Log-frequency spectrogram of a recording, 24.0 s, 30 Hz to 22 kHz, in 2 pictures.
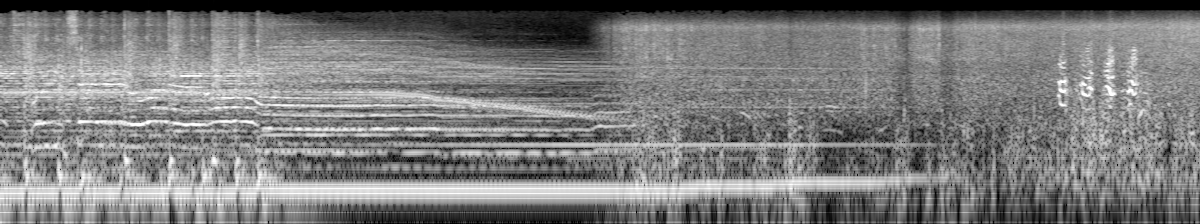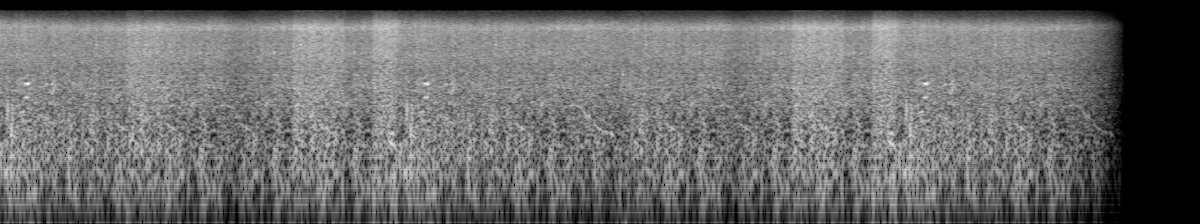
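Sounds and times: wind buffeting microphone: 4.9 - 23.1
surf washing over sand: 5.9 - 23.2.

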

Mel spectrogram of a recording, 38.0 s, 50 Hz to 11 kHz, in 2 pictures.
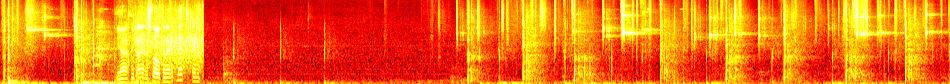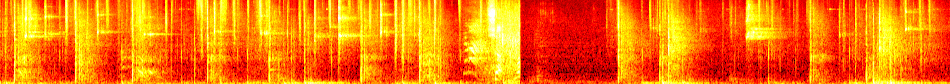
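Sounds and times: racket striking tennis ball: 0.0 - 0.7, 1.3 - 1.9, 9.1 - 28.2, 31.2 - 32.9, 34.5 - 38.0
shoes squeaking on court: 0.0 - 1.8, 8.6 - 29.0, 31.1 - 38.0
tennis ball bouncing on court: 0.0 - 2.9, 9.1 - 28.4, 31.2 - 33.2, 34.3 - 38.0.

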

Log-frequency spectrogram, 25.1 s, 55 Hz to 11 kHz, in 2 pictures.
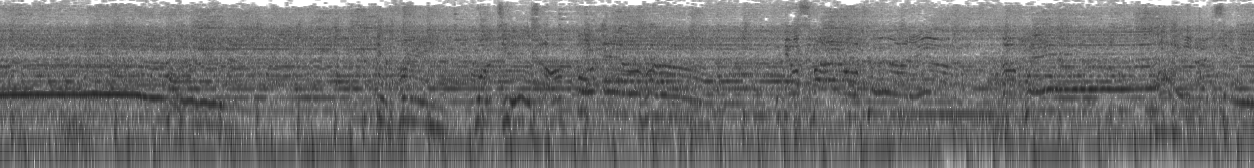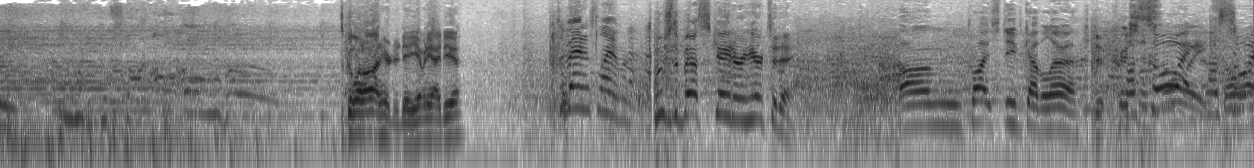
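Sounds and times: rock music with singing: 0.0 - 16.2.

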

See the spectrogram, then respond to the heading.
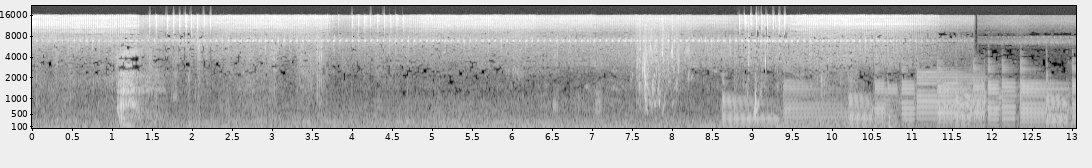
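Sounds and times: sharp splash: 7.6 - 8.2
plucked guitar music: 8.6 - 13.0.

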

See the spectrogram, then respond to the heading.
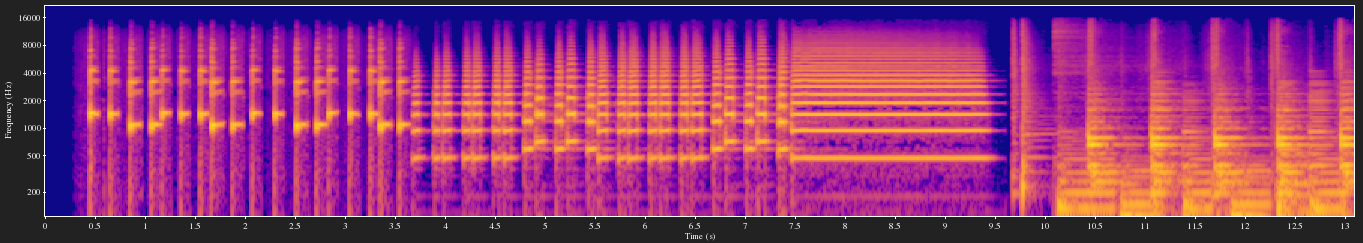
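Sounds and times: intro music: 9.7 - 13.0.

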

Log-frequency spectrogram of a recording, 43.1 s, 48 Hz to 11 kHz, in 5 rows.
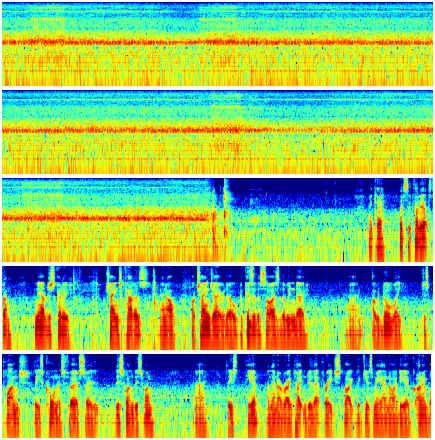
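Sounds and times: harsh metal cutting noise: 0.0 - 21.6
milling machine spindle whine: 0.0 - 21.6.

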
